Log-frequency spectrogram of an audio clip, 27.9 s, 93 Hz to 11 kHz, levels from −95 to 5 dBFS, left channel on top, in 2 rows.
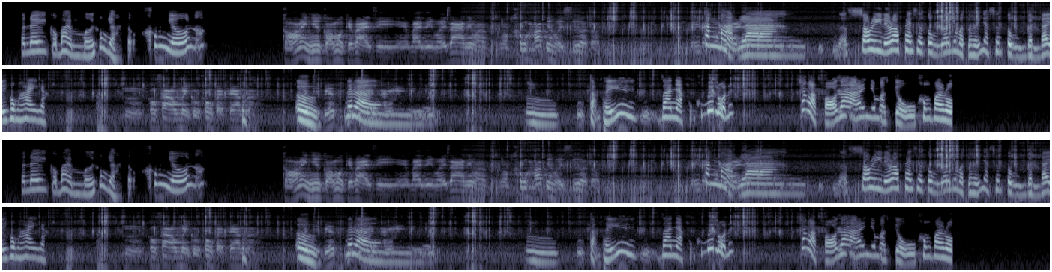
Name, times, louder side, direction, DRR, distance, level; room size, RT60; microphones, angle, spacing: voice 1, 0.3-1.6 1.9-2.7 9.4-10.7 11.1-14.6 15.2-15.3 17.9-18.2 18.5-19.8 20.9-23.7 24.6-26.6, left 6 dB, 70° left, 0.4 m, -31 dB
voice 2, 3.7-8.0 9.0-9.9 15.5-17.4 18.0-19.7 24.6-24.8 25.1-25.4, left 3 dB, 35° left, 4.9 m, -44 dB
sound 1, 6.1-25.0, left 2 dB, 10° left, 6.1 m, -47 dB
head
